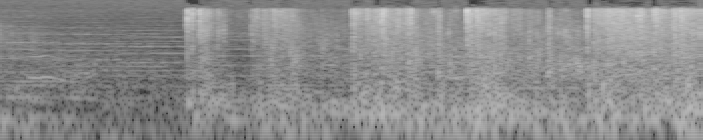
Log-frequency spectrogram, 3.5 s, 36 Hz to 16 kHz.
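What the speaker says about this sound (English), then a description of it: "The gunners open fire, and they're able to hold off." Cannon gunners fire in a Cossacks 3 battle, a sudden burst after a quieter start that builds into a dense, sustained volley of overlapping shots and crackling gunfire.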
